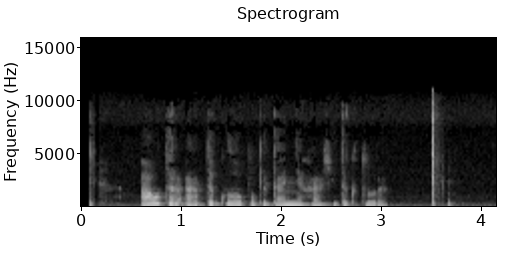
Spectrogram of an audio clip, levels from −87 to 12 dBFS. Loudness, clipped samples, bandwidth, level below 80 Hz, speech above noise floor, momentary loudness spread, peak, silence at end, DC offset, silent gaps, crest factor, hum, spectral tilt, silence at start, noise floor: -24 LUFS; under 0.1%; 11.5 kHz; -58 dBFS; 25 dB; 13 LU; 0 dBFS; 0.45 s; under 0.1%; none; 24 dB; none; -5 dB/octave; 0.1 s; -48 dBFS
